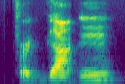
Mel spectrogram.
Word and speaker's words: forgotten: En este caso, estas T's no van a sonar como R, como en muchos casos, sí van a sonar muy fuerte, como ten, o bien podemos eliminarlas o marcarlas mucho, pero no pronunciarlas suave como en otras situaciones en las que tenemos T's en medio de vocales.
